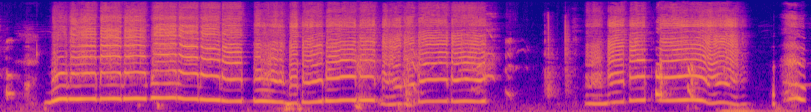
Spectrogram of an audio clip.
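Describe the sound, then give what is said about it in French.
Loud, buzzy kazoo music plays a tune in a series of nasal, reedy notes, mostly held and steady in pitch with brief breaks between phrases, and no one talks over it. “C'est parti pour du kazoo.”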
